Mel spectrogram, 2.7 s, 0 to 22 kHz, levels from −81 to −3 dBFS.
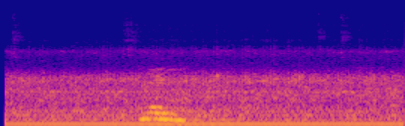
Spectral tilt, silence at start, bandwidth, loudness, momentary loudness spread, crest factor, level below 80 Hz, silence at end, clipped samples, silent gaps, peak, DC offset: -8.5 dB/octave; 0.05 s; 7.6 kHz; -26 LUFS; 9 LU; 16 dB; -30 dBFS; 0 s; under 0.1%; none; -8 dBFS; under 0.1%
